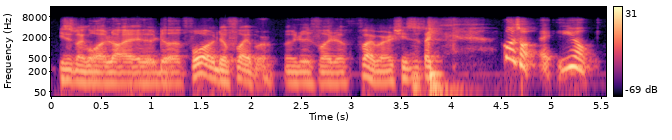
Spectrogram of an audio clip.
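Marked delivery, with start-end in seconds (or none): 0.4-3.3 put-on low, halting Russian accent; mock Russian worker. Foreign fiber worker explaining himself, low mock Russian accent. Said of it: "he's Russian, I think. He's very foreign". 3.8-5.4 put-on high, scolding English accent; mock English lady. English lady scolding workers about distance, high mock English accent. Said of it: "she's English, they always begin polite".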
